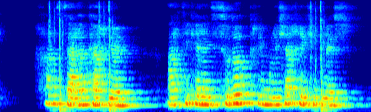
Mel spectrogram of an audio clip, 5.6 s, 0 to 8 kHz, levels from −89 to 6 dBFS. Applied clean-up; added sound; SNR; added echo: none; Slam / Wood; 18 dB; reverberation time 0.9 s.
